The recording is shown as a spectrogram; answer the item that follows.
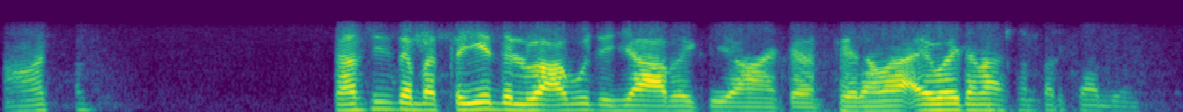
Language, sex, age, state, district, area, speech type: Maithili, male, 18-30, Bihar, Madhepura, rural, conversation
